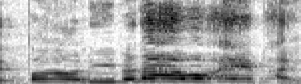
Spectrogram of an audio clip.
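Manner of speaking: high cartoon sailor voice; Popeye complaining. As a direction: whine it like a jilted cartoon sailor. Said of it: "e papai". (Popeye reclamando com a Olivia, voz aguda de desenho)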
